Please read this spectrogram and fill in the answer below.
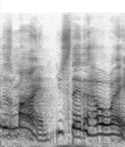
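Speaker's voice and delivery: high-pitched mock possessive kid; guard your plate like a greedy little kid. Boy at family dinner refusing to share, high mock possessive. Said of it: "I'm like".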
